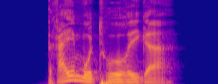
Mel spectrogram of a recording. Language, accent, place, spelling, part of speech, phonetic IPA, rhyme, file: German, Germany, Berlin, dreimotoriger, adjective, [ˈdʁaɪ̯moˌtoːʁɪɡɐ], -aɪ̯motoːʁɪɡɐ, De-dreimotoriger.ogg
- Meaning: inflection of dreimotorig: 1. strong/mixed nominative masculine singular 2. strong genitive/dative feminine singular 3. strong genitive plural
